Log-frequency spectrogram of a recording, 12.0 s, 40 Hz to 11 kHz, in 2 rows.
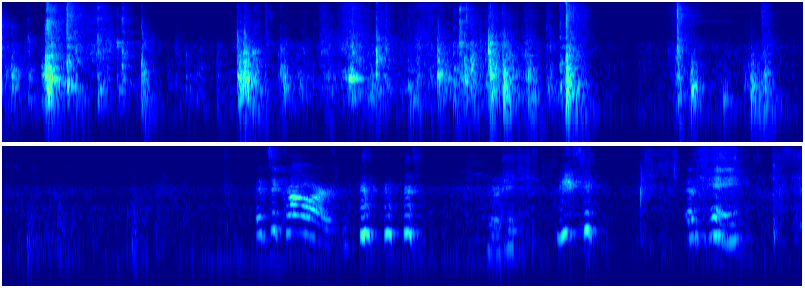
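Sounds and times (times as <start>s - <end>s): knocks and clattering: 0.0s - 6.5s.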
